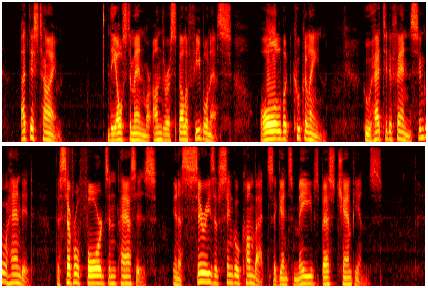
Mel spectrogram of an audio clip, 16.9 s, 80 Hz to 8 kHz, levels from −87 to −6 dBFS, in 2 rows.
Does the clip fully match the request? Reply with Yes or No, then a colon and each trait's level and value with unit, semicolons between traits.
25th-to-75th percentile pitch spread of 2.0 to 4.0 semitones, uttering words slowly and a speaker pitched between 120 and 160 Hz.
Yes: average, 3.4 semitones; slow, 125 wpm; medium, 140 Hz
